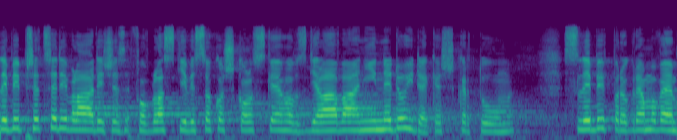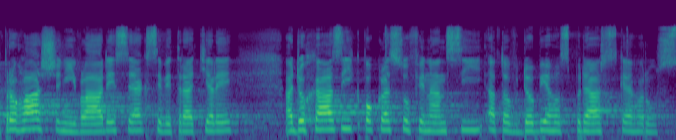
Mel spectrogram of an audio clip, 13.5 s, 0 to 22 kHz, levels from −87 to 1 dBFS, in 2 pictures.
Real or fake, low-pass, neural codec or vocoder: fake; 10.8 kHz; vocoder, 44.1 kHz, 128 mel bands every 256 samples, BigVGAN v2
